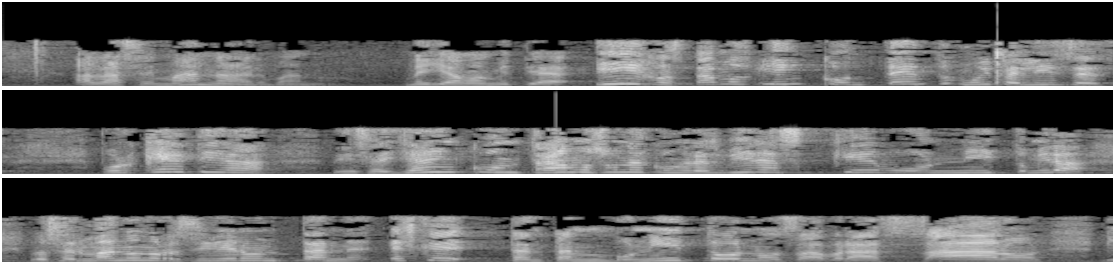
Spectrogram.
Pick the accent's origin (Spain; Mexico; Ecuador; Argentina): Mexico; San Luis Potosí; yo tengo familia en la ciudad donde nací. Yo soy de San Luis Potosí.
